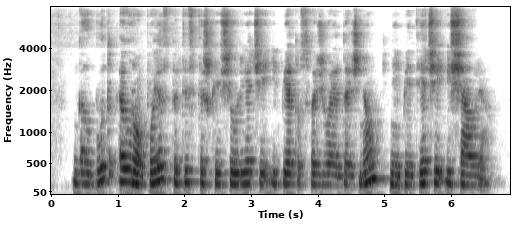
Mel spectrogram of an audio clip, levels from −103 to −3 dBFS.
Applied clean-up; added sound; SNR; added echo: none; none; none; reverberation time 0.3 s.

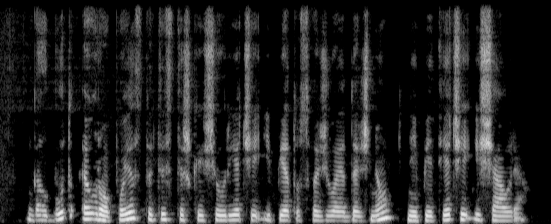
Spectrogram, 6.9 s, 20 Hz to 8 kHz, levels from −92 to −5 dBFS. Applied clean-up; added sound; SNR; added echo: none; none; none; none.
